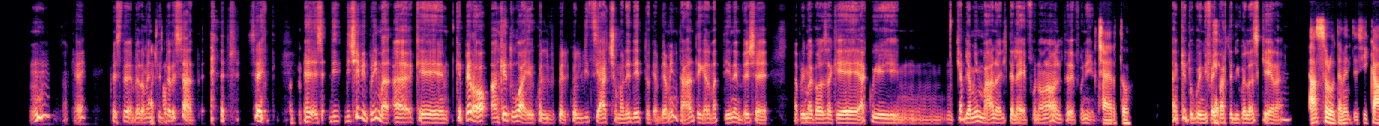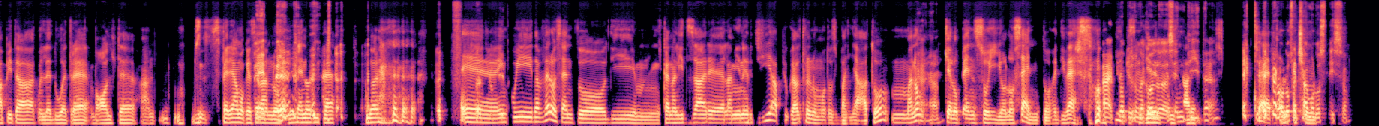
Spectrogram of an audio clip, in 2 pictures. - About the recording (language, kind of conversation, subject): Italian, podcast, Com’è davvero la tua routine mattutina?
- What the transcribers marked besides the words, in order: tapping; chuckle; laughing while speaking: "Senti"; unintelligible speech; drawn out: "mhmm"; tongue click; other noise; laugh; chuckle; laughing while speaking: "Ho capito"; other background noise; stressed: "sento"; laughing while speaking: "diverso"; "proprio" said as "propio"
